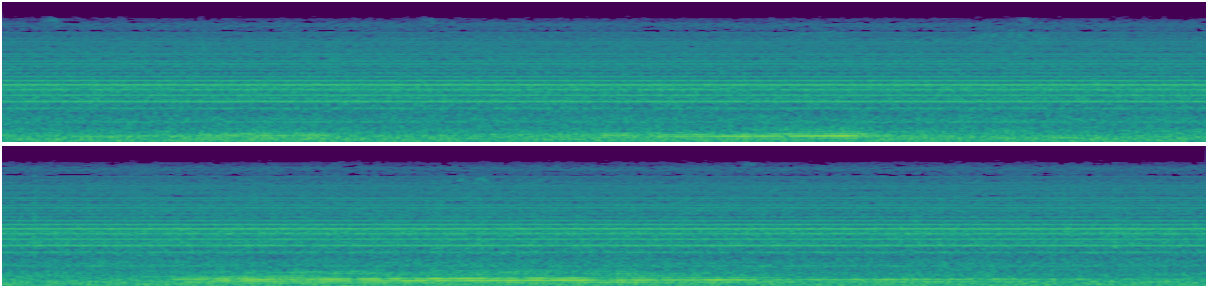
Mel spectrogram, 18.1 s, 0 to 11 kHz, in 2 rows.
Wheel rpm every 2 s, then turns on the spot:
0, 0, 0, 0, 0, 0, 0, 0, 0.
none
